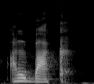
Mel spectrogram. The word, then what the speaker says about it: Albach: Hein, on prononce en allemand Albach.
